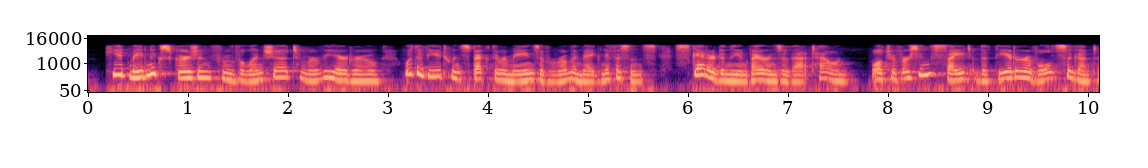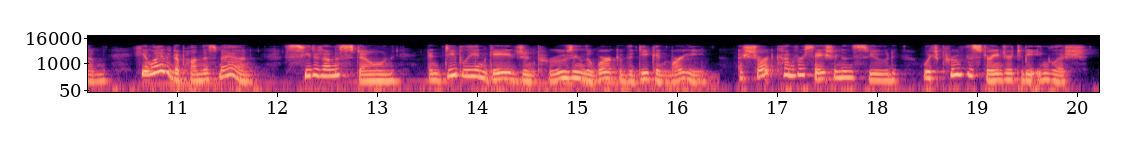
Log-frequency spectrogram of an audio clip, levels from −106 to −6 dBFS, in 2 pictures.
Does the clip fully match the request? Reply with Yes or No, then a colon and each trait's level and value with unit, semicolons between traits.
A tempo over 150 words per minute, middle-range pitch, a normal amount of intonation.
No: average, 200 wpm; medium, 180 Hz; wide, 5.9 semitones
